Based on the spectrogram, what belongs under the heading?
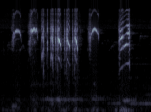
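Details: Crimson sunbird chirping, used to get other sunbirds singing: a quick run of high, sharp, twittering notes between single upslurred chirps, with a faint low hum underneath.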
